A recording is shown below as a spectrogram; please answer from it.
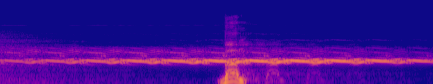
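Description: Dub reggae studio effects as a track winds down: a high, wavering electronic tone held and slowly fading. About two seconds in, a downward-swooping zap repeats in fading echoes.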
